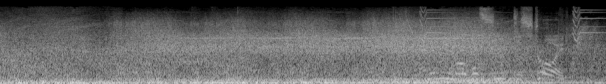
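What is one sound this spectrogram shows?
Explosions rumble low and dense.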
